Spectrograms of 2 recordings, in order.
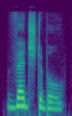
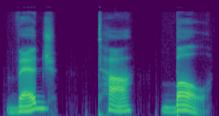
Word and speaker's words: vegetable: The common mistake is to pronounce every syllable, saying something like veg-e-table, which has 4 syllables. But in natural spoken English, we actually shorten this word. The middle E is silent, so we don't say veg-e-table. The correct pronunciation only has 3 syllables.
